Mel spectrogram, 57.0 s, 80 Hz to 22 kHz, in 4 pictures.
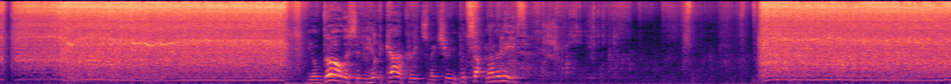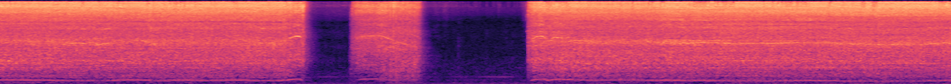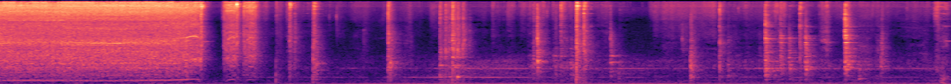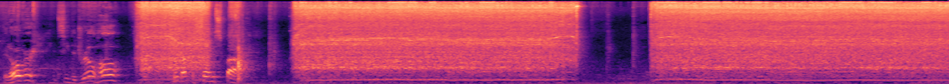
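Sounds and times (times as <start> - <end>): drill cutting through wood: 0.0 - 4.6, 11.4 - 20.7, 22.2 - 32.5, 44.8 - 46.1, 47.2 - 51.6, 52.5 - 57.0.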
